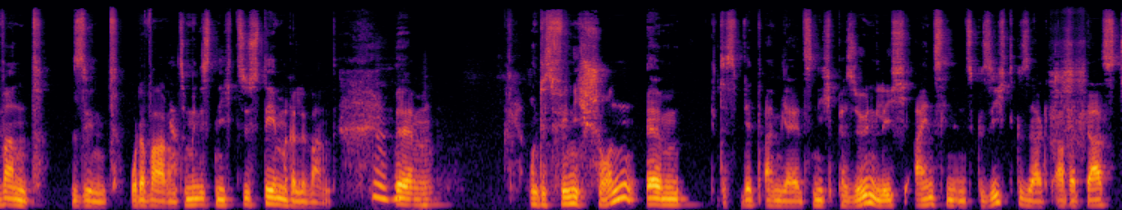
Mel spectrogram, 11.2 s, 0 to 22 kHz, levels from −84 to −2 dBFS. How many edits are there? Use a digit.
1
